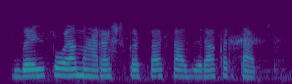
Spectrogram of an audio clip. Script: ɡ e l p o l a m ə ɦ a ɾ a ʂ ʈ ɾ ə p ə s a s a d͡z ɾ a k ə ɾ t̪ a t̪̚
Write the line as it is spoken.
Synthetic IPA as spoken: b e l p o ɭ a m ə ɦ a ɾ a ʂ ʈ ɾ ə k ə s a s a d͡z ɾ a k ə ɾ t̪ a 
